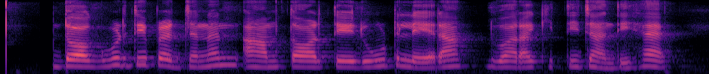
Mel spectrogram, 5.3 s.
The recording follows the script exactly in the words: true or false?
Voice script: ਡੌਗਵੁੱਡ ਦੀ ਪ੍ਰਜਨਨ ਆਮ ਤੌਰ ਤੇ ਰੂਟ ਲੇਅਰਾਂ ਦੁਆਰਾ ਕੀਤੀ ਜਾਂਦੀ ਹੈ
true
